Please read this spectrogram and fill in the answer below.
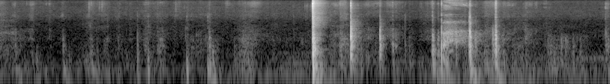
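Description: Plastic clicks and snaps from a clipped-in dash defroster vent being pried up out of a soft dash pad. A sharp click comes about four seconds in, then several more clicks with brief scraping over the next two and a half seconds.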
